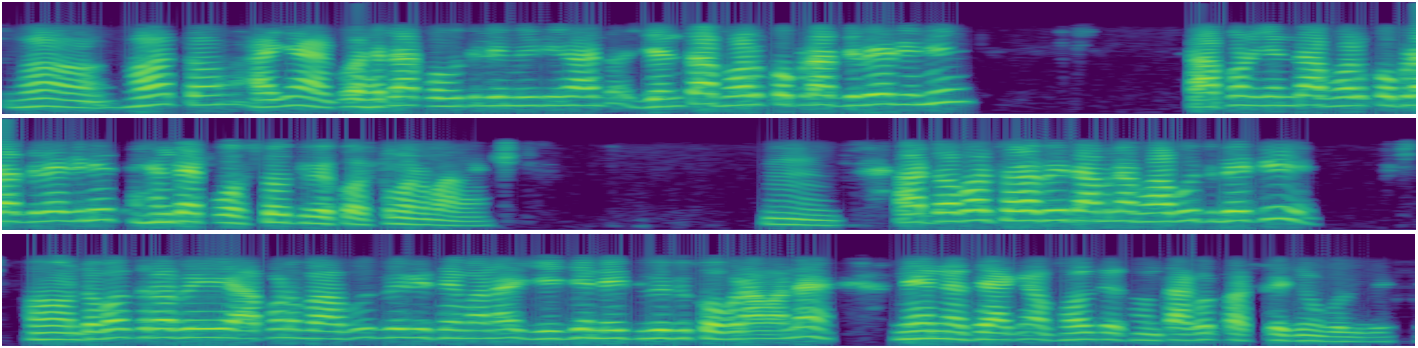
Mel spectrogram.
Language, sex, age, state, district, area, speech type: Odia, male, 45-60, Odisha, Nuapada, urban, conversation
